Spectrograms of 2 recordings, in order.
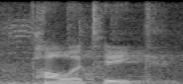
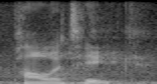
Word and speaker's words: politique: Politique.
